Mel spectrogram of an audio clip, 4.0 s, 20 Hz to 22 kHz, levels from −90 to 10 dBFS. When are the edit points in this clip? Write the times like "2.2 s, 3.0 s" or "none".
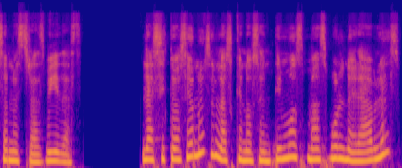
none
